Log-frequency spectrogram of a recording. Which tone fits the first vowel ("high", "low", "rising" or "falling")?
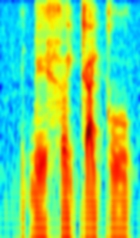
low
